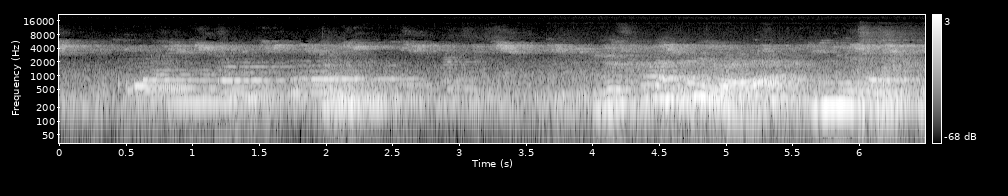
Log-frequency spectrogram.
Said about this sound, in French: Et il y avait dehors un grand concert d'oiseaux.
